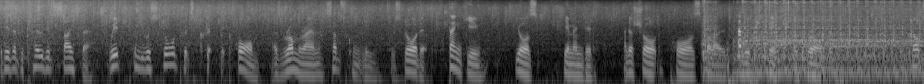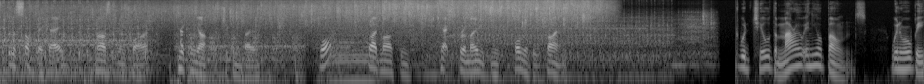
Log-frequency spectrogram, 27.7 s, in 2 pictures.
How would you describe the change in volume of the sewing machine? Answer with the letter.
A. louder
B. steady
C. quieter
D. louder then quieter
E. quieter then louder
C.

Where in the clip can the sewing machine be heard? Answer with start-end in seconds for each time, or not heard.
10.5-24.6.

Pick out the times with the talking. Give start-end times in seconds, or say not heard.
0.0-12.5, 13.7-17.8, 18.6-22.4, 24.9-27.6.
